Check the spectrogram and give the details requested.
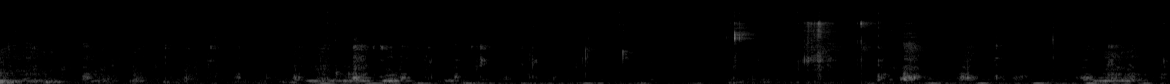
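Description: Close-miked chewing and biting of a cheese-filled bagel with jam: wet mouth sounds and soft clicks coming in irregular bursts, with a sharper, louder sound about eight seconds in.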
